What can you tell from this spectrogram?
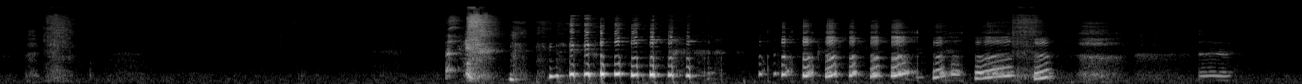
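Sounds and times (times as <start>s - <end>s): woman sneezing: 4.5s - 5.1s
woman giggling: 5.1s - 10.6s.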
